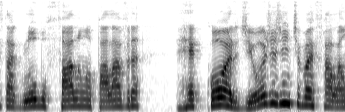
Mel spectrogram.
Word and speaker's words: recorde: Aegando que os apresentadores da Globo, jornalistas, apresentadores esportivos, eles não pronunciam a palavra recorde da forma que está no vocabulário ortográfico da língua portuguesa, que é essa que eu tô falando, record, certo? Eles pronunciam record.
